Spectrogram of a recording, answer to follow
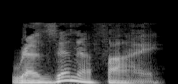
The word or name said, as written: resinify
